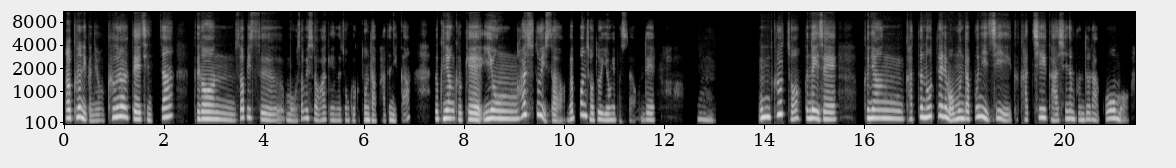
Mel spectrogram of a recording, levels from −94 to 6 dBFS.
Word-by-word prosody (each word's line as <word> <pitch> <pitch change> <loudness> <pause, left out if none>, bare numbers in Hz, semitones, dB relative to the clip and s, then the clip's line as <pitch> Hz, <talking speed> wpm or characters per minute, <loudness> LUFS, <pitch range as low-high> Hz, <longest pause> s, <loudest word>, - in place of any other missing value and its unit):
아 240 0 +5
그러니깐요. 170 -11 0
그럴 270 +1 +4
때 210 -5 +2
진짜 220 - -2 0.4
그런 205 -4 +1
서비스 200 -6 -5
뭐 165 -3 -10
서비스라고 220 -4 -7
하기에는 175 -3 -10
좀 175 0 -13
그렇고 170 -1 -17
돈 185 -1 -1
다 170 -2 -7
받으니까 175 +8 -10 0.6
그냥 225 +1 +4
그렇게 190 -3 +2
이용할 220 - +3
수도 340 -1 -1
있어요. 175 - -5
몇 205 +5 -3
번 335 -2 +1
저도 195 -6 -3
이용해 180 0 -2
봤어요. 150 -5 -18
근데 185 -1 -7 0.9
음. 180 -3 -11 0.9
음 265 +3 +6
그렇죠. 255 - -1
근데 235 -1 +5
이제 200 -1 +1 0.5
그냥 235 -2 +2
같은 215 +6 +2
호텔에 285 0 +3
머문다 215 +2 +2
뿐이지 220 -6 -1
그 190 - -27
같이 250 +7 -3
가시는 200 +2 -5
분들하고 195 +3 -3
뭐 200 -6 -4
210 Hz, 265 characters per minute, -20 LUFS, 180-235 Hz, 0.9 s, 음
